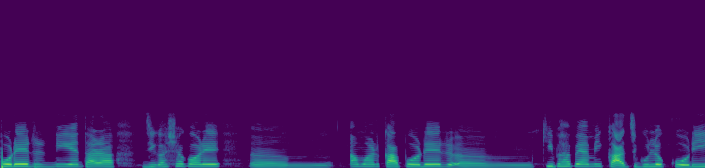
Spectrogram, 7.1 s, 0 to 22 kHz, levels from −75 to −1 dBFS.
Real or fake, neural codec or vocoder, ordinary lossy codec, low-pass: real; none; none; 7.2 kHz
